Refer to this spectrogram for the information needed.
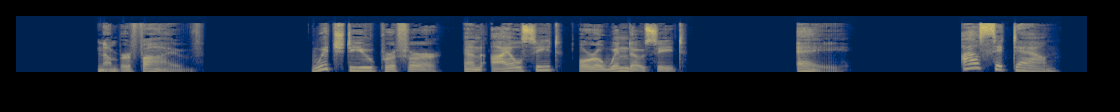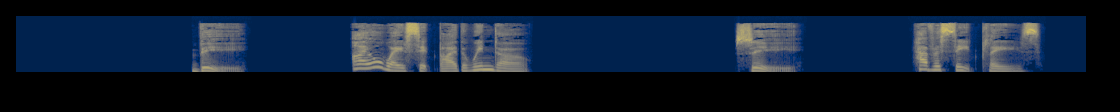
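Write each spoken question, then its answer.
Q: Which do you prefer, an aisle seat or a window seat?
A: B: I always sit by the window.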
